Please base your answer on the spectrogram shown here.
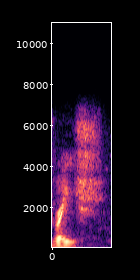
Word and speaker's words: Ra's al Ghul: I usually pronounce it Ra's al Ghul. Yeah, it's Raish.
